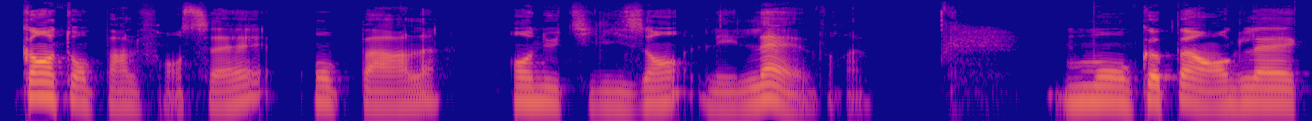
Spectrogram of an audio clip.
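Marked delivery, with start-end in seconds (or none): none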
